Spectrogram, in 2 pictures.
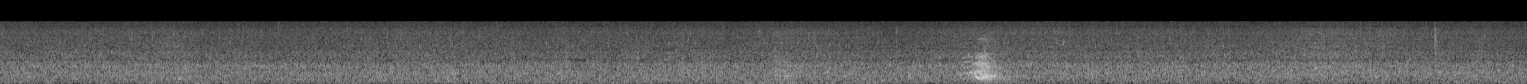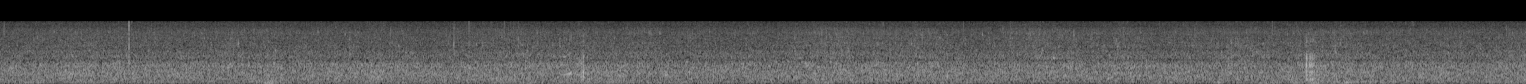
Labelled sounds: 9.6	10.0	croaking sound likely from a nearby submerged object, 0.91 to 1.7 kHz

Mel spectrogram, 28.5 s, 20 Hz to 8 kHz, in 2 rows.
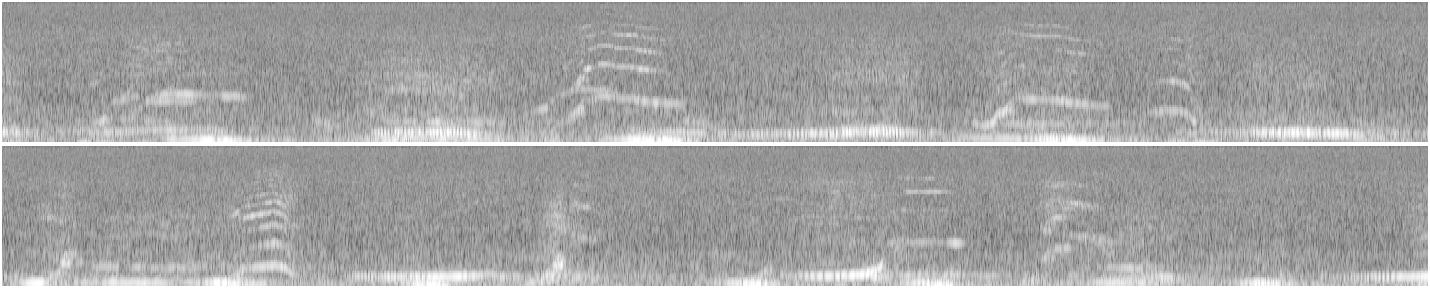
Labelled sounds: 1.1	2.5	humpback whale, 0.80 to 1.2 kHz
3.8	4.1	humpback whale, 1.1 to 1.2 kHz
5.4	6.8	humpback whale, 0.80 to 4.6 kHz
10.0	11.9	humpback whale, 0.80 to 4.8 kHz
16.6	17.2	humpback whale, 0.83 to 2.8 kHz
20.0	20.2	humpback whale, 0.96 to 1.2 kHz
21.8	22.5	humpback whale, 1.5 to 2.5 kHz
23.1	23.7	humpback whale, 0.80 to 3.0 kHz
24.8	25.4	humpback whale, 0.86 to 2.3 kHz

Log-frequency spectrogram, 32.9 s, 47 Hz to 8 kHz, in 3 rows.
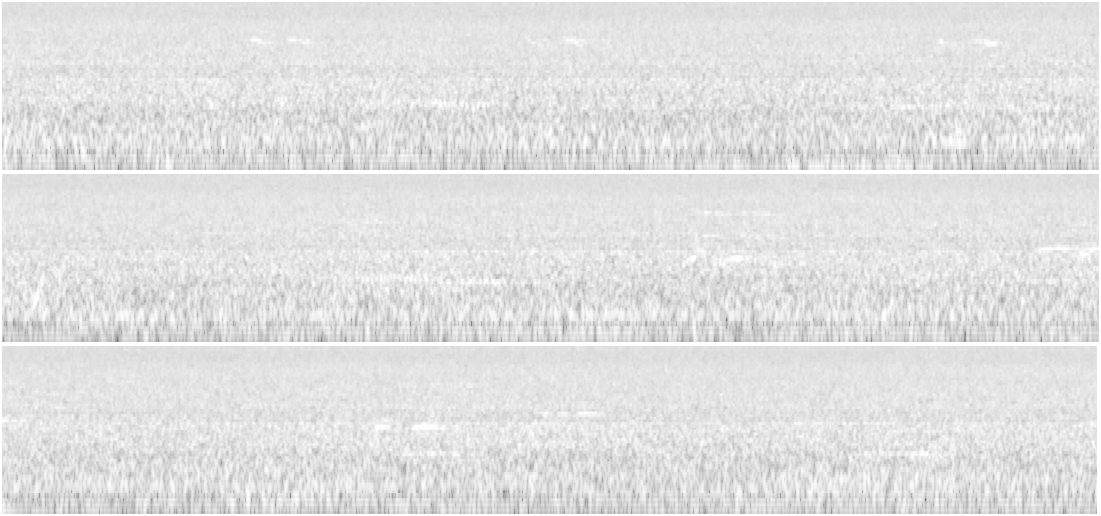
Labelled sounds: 9.7	10.0	humpback whale, 2.1 to 2.4 kHz
21.3	21.6	humpback whale, 0.80 to 0.93 kHz
27.7	27.9	humpback whale, 0.90 to 1.1 kHz

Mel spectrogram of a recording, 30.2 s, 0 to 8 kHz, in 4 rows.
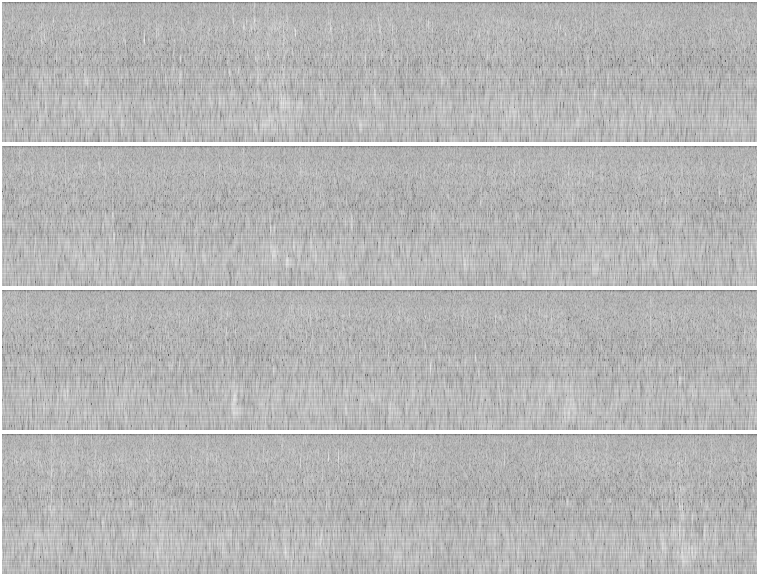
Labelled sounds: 2.7	2.9	water noise, 0.78 to 0.97 kHz

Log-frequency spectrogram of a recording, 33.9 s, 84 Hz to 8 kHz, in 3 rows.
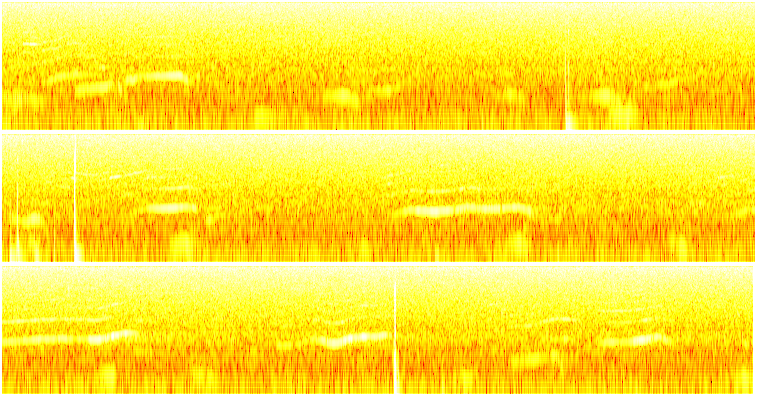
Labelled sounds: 0.3	0.9	humpback whale, 1.4 to 1.9 kHz
12.4	12.8	humpback whale, 1.8 to 2.0 kHz
13.1	14.1	humpback whale, 1.0 to 2.1 kHz
17.3	18.5	humpback whale, 0.96 to 1.2 kHz
22.0	23.5	humpback whale, 1.0 to 1.9 kHz
24.0	24.4	humpback whale, 1.7 to 2.1 kHz
27.4	27.8	humpback whale, 0.99 to 1.2 kHz
30.6	31.2	humpback whale, 0.99 to 1.3 kHz
31.5	32.4	humpback whale, 1.1 to 1.8 kHz

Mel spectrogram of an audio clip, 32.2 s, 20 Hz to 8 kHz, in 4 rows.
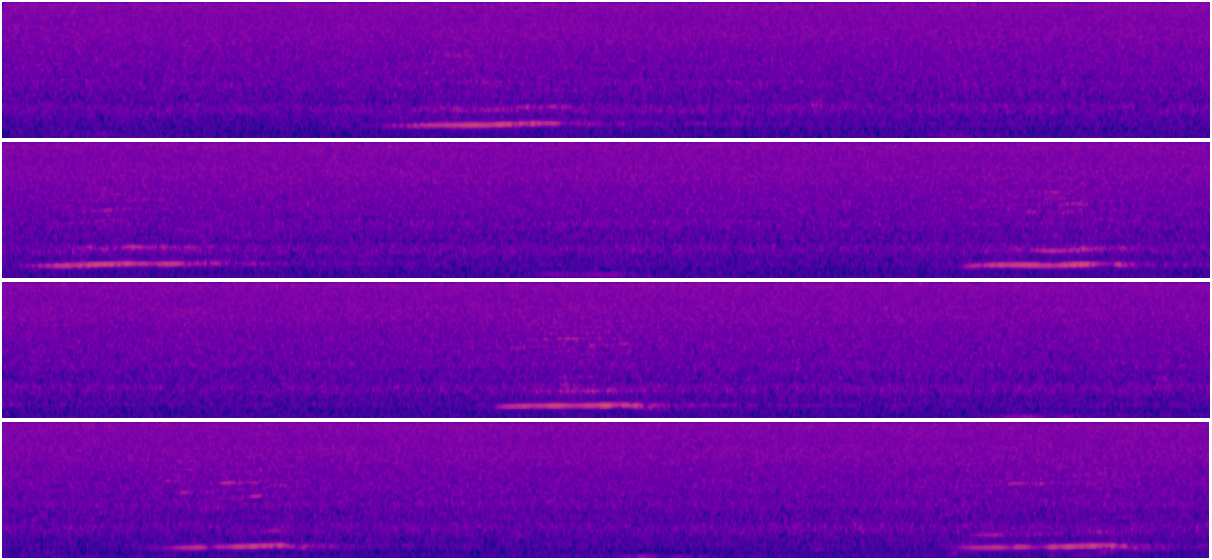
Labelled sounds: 25.6	25.9	humpback whale, 1.9 to 2.1 kHz
30.9	31.1	humpback whale, 1.9 to 2.0 kHz

